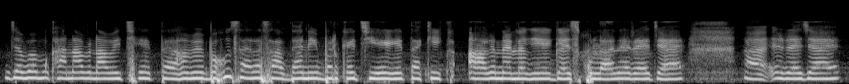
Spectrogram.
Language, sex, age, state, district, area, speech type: Maithili, female, 30-45, Bihar, Purnia, rural, spontaneous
